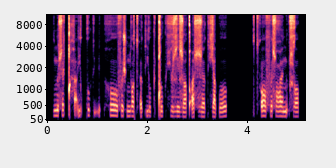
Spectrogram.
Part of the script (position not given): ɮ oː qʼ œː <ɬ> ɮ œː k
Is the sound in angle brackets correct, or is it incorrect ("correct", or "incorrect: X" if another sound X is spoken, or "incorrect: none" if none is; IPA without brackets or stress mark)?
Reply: correct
